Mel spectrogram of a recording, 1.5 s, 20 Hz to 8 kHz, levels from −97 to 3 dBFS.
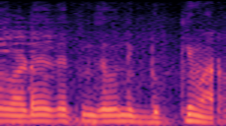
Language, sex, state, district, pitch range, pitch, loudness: Marathi, male, Maharashtra, Sindhudurg, 140-145 Hz, 140 Hz, -27 LUFS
